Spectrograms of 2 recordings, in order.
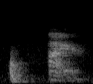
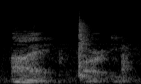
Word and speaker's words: ire: I-R-E. Can you erase your boards and then write down those three letters, ire? Good. I'm glad you remembered that silent E at the end that makes the I long.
